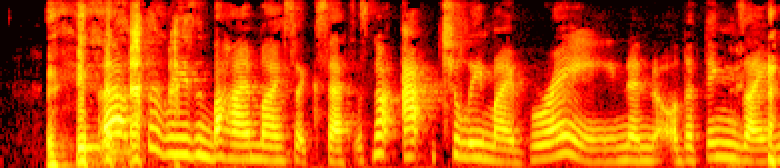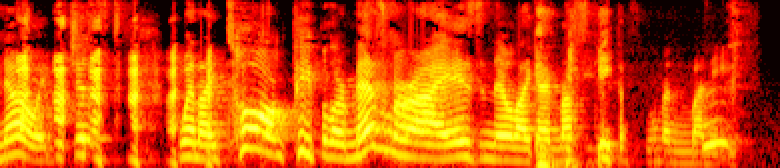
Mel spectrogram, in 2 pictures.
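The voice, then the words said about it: British accent. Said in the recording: “a British accent. That's sort of our Achilles heel. If you have a British accent”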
